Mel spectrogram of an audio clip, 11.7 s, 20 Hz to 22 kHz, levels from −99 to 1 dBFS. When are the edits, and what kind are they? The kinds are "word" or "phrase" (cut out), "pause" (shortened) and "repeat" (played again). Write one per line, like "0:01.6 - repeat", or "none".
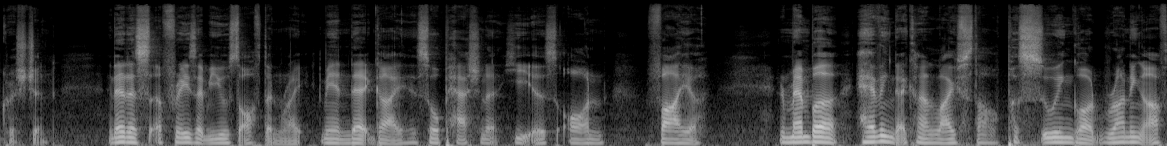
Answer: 0:03.1 - pause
